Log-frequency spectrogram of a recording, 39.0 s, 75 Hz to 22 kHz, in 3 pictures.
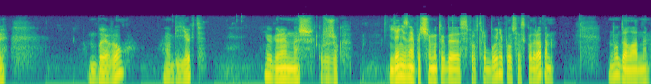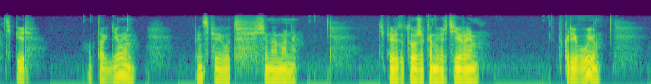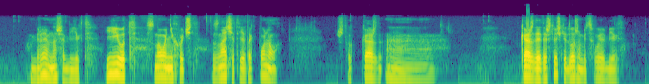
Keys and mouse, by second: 3.5 click, 9.1-11.1 middle drag, 12.7 g, 15.7-18.3 middle drag, 19.3 click, 21.7-24.1 drag, 31.0 click, 32.2 shift+d, 34.9 g.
